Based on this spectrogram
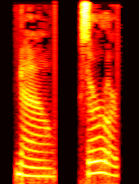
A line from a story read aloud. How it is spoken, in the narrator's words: said the damsel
